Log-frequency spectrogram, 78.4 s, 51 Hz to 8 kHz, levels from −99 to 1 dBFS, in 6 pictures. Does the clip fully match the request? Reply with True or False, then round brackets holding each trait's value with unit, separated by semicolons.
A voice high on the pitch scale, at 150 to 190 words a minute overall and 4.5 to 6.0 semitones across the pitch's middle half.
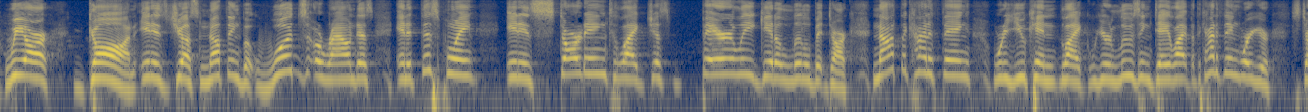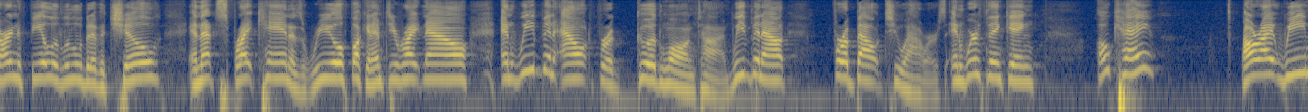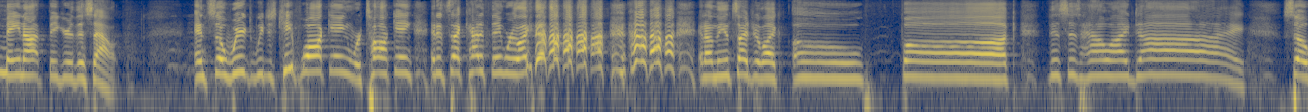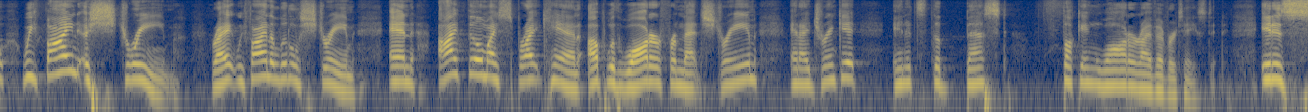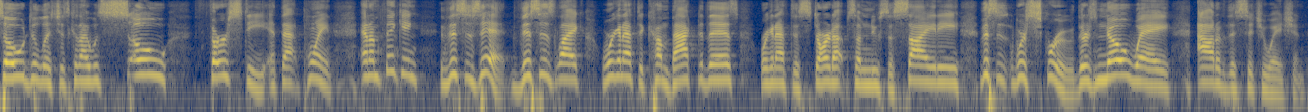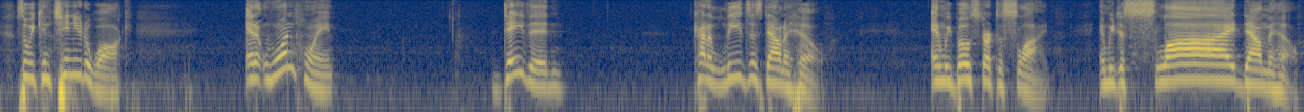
True (225 Hz; 185 wpm; 5.6 semitones)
